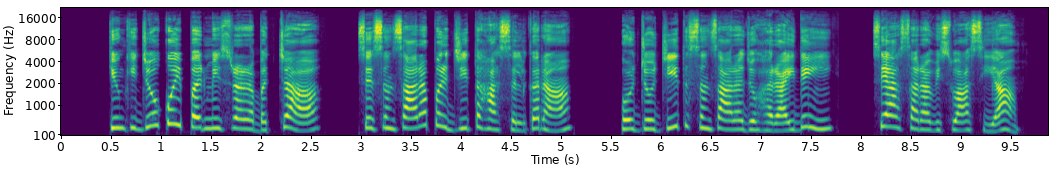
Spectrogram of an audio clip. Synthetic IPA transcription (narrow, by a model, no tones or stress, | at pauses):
kjũːkid͡ʒoːkoːipɐɾmeːsɾaɾabɐtːʃa | sesɐ̃nsaːɾapɐɾd͡ʒiːt̪ɦaːsəlkɐɾa | ɦoːɾd͡ʒoːd͡ʒiːt̪sɐ̃nsaːɾad͡ʒoɦɐɾaːid̪ẽːĩ | seaːsãɾaʋɪswaːsiaː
